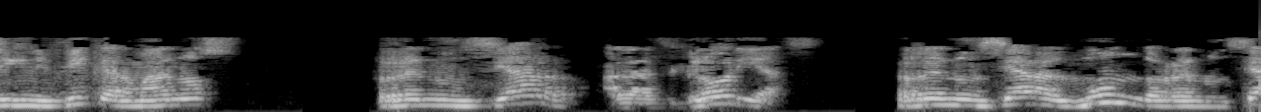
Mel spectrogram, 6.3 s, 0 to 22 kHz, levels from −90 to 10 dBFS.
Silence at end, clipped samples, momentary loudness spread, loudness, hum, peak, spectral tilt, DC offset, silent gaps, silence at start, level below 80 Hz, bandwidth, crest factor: 0 s; under 0.1%; 8 LU; -18 LUFS; none; -4 dBFS; -5.5 dB/octave; under 0.1%; 1.54-1.83 s, 4.31-4.47 s; 0 s; -62 dBFS; 6.6 kHz; 12 dB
